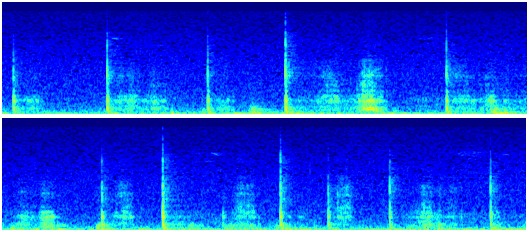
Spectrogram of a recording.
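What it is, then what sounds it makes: Shrink-wrapped cardboard game box. Fingertips and long nails tap and scratch on the lid of a sealed, plastic-wrapped cardboard board game box lying flat. Eleven sharp, dry taps are spaced out over soft, low scratching and faint crinkling of the wrap, with no ring after each tap.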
